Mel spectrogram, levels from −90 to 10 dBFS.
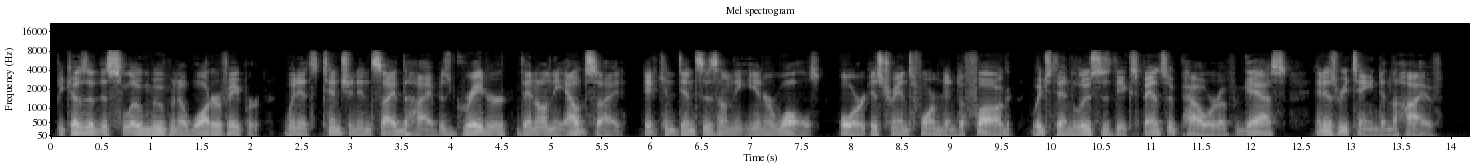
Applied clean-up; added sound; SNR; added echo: none; none; none; none.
